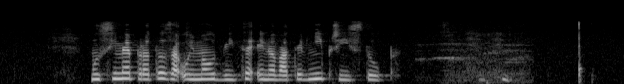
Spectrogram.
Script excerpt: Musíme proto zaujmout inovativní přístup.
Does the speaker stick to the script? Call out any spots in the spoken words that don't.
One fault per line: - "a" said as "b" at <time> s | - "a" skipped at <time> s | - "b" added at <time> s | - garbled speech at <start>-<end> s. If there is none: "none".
- "více" added at 2.2 s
